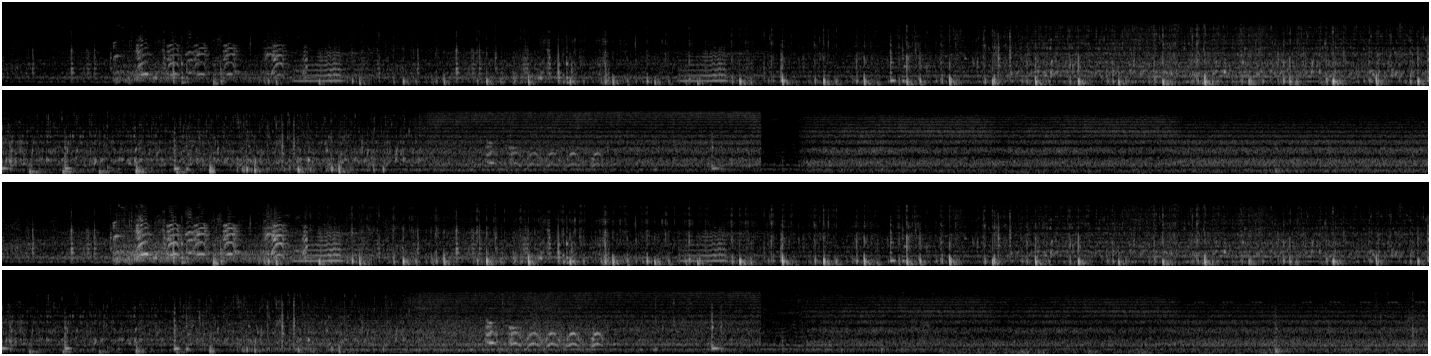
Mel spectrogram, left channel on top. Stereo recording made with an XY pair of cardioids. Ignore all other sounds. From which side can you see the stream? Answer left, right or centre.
left.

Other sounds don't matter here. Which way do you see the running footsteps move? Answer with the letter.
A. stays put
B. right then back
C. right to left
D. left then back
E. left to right
C.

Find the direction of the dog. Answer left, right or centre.
right.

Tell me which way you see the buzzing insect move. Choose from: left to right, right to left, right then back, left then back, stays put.
left then back.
